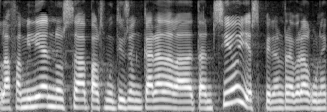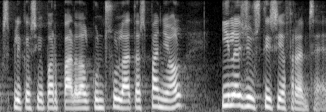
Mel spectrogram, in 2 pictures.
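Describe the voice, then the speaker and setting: Her intonation fairly even, a woman speaks at a very fast pace. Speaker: news anchor. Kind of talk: news reading. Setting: studio. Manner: formal. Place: studio. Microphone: lapel.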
